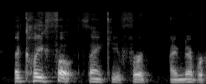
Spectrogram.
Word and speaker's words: Qliphoth: Okay, so they call them the Qliphoth. The Qliphoth, thank you for, I've never heard it pronounced, right?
